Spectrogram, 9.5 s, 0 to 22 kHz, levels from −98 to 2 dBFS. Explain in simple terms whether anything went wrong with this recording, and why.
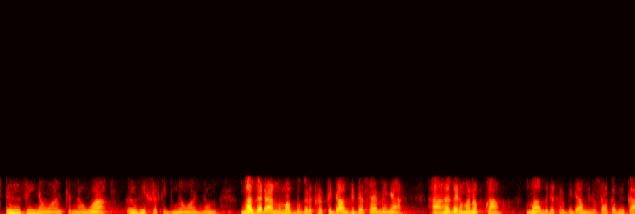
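Something did go wrong, and it lasts the whole recording. The speech has been squeezed through the AMR narrowband mobile codec, the one older mobile phones use. It rebuilds the voice from a simple model of the throat and mouth instead of keeping the real sound. Here it is squeezed very hard, so the voice sounds buzzy and robotic. Nothing above about 3.8 kHz survives, which makes it dull and muffled, like a bad phone call.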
